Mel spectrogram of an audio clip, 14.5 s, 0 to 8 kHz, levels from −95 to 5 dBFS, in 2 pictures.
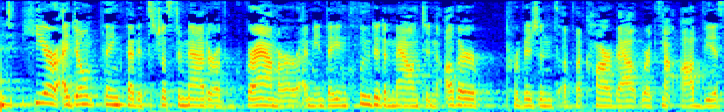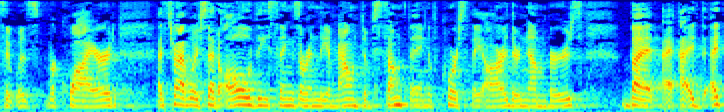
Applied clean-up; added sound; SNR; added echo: none; none; none; none.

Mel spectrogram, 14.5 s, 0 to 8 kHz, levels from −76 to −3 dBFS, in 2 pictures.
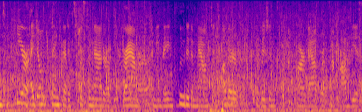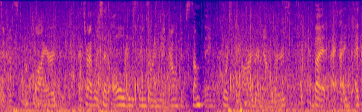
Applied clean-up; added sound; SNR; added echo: none; Stream; 1 dB; none.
